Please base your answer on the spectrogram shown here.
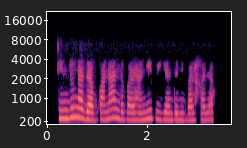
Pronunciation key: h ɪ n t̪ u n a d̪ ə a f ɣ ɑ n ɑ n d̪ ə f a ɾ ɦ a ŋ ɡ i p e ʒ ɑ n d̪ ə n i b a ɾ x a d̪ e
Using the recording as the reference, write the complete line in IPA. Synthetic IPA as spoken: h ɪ n d̪ u n a d̪ ə a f ɣ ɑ n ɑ n d̪ ə f a ɾ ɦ a ŋ ɡ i p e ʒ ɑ n d̪ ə n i b a ɾ x a d̪ a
